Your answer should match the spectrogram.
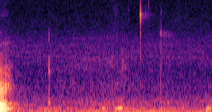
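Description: Two faint clicks of a stylus tapping a tablet screen, about half a second in and again about a second later, over quiet room tone.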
